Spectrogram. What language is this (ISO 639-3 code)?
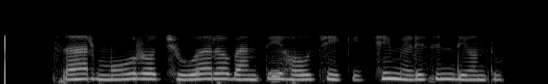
ori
